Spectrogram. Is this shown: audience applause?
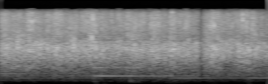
yes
